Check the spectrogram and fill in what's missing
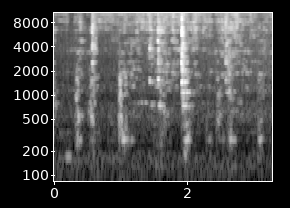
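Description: Onions sautéing in a pan for prawn biryani, salted as they cook: light scraping and clinking from a spoon working through them, with a faint sizzle underneath, quiet and close, with no voices.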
